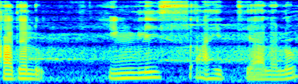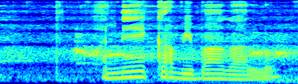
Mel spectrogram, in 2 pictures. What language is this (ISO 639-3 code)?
tel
